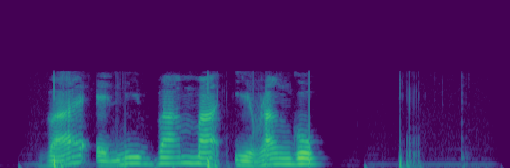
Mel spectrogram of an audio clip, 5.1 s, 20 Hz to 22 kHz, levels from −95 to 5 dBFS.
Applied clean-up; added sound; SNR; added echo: neural mask model RNNoise.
